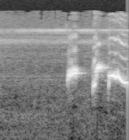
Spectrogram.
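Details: Morning call of a female red-whiskered bulbul, used to get the male singing: a brief phrase of three clear whistles ending in a drawn-out downslur, after a short quiet gap.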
